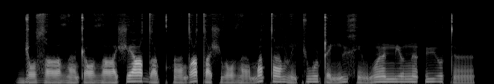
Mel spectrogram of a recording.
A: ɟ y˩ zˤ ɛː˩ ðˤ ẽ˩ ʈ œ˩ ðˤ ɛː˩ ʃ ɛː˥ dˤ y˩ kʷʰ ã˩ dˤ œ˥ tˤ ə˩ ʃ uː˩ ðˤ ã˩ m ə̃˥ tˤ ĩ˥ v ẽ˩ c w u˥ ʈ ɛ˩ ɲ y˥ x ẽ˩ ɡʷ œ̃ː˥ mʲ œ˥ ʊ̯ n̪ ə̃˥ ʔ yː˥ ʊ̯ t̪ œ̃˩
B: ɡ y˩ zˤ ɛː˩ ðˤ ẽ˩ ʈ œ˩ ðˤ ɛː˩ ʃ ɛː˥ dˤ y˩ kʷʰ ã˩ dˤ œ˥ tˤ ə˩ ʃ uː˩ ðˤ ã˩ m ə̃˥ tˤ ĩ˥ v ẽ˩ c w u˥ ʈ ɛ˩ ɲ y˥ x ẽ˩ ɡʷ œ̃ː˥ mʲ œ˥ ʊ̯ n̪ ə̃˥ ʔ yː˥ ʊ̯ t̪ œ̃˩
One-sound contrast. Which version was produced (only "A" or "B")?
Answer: A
